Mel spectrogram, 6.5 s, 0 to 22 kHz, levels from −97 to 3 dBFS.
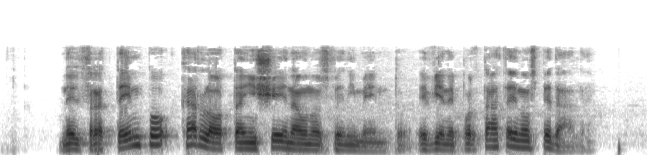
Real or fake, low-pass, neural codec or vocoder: real; 7.2 kHz; none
